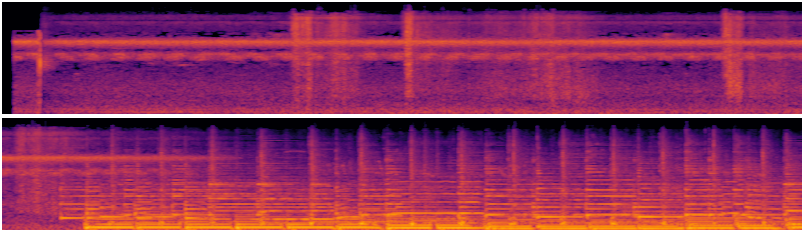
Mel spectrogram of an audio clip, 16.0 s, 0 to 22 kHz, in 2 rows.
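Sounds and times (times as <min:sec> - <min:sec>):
high-pitched insect chorus: 0:00.1 - 0:09.8.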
